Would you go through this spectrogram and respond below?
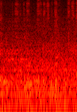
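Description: A pen scratches across paper in short, quick strokes during a math lesson, faint and close, with no voice over it.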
